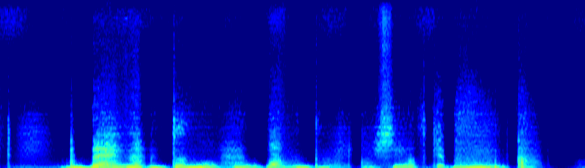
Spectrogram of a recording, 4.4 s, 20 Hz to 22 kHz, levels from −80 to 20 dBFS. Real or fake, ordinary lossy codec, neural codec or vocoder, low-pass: fake; none; codec, 44.1 kHz, 0.9 kbps, DAC; none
